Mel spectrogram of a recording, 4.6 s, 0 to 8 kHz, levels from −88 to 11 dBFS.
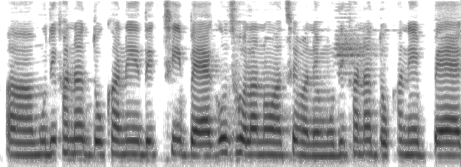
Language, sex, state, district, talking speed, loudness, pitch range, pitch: Bengali, female, West Bengal, Jhargram, 170 wpm, -15 LUFS, 220-245 Hz, 230 Hz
